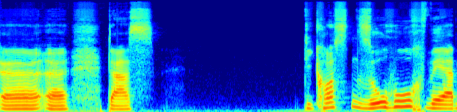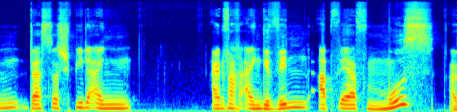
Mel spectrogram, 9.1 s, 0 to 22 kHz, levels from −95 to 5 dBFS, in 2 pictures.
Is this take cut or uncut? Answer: uncut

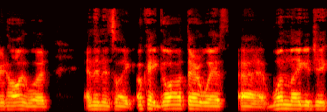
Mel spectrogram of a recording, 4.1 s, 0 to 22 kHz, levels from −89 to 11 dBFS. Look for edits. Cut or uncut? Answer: cut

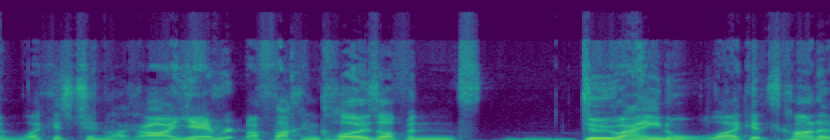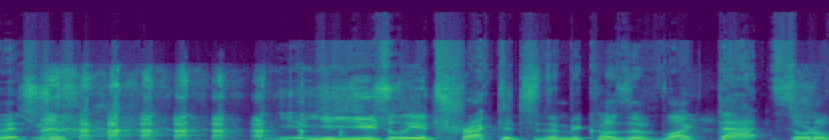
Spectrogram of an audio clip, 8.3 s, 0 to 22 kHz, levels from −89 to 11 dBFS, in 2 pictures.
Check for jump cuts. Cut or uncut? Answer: uncut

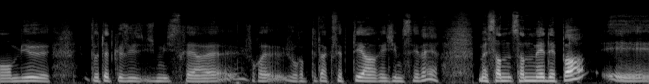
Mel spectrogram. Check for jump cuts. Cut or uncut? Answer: uncut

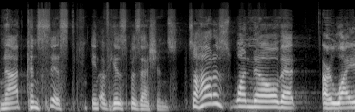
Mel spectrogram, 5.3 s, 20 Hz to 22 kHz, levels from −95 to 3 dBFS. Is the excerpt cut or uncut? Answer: cut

